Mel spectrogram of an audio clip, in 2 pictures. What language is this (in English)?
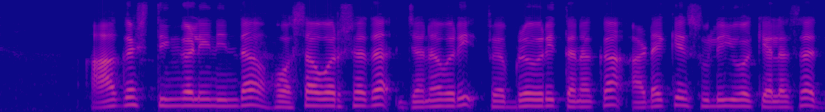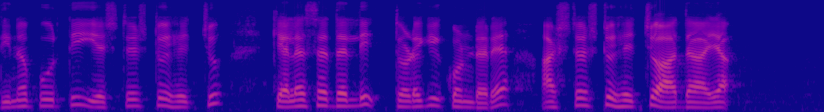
Kannada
